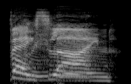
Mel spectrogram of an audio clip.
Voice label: UK female Enthusiastic; Bassline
